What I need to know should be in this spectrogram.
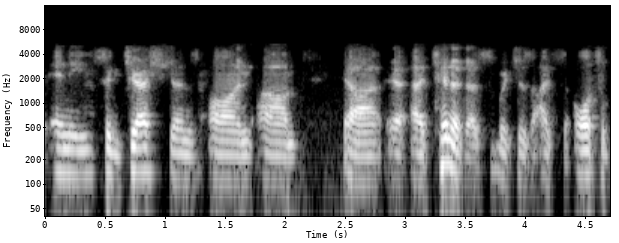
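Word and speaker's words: tinnitus: do you have any suggestions on um uh tinidis which is also pronounced tinitis is the correct way to pronounce it. It's also called tenitis.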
